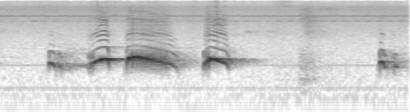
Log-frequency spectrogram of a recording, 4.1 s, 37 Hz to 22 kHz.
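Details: 'Kuk 2' cooing of a spotted dove, meant to spur lazy doves into song: a soft opening note, a rising coo, a long sustained coo and a sharp closing coo, then a brief thump and a new phrase starting, over a constant hum.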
